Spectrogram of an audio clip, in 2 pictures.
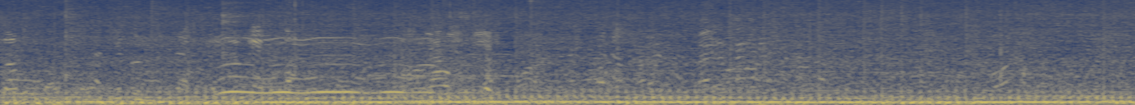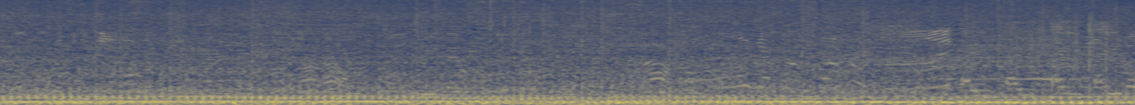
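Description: A nearby engine running steadily at idle, a low even drone that holds for the whole stretch. People's voices rise over it, with a drawn-out cry about two seconds in.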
